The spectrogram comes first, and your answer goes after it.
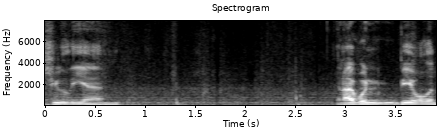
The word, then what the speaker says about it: julienne: julienne, and it's with an E, not an A. It's julienne.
